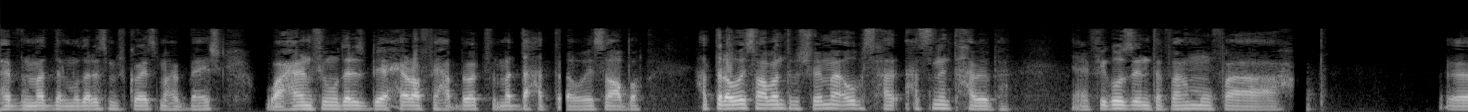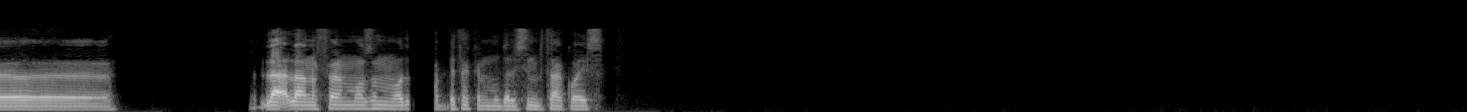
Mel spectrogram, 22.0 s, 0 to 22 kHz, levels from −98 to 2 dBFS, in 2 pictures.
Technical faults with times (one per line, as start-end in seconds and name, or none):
0.00-22.02 low-delay AAC compression
4.19-4.26 AAC frame loss with muting
9.68-9.81 AAC frame loss with muting
14.06-14.28 AAC frame loss with muting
